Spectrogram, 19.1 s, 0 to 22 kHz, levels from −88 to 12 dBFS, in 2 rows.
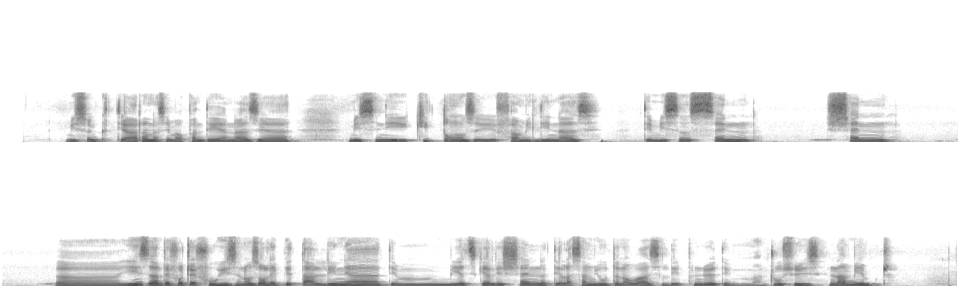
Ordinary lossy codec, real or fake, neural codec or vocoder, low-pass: none; real; none; none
